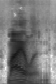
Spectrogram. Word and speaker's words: Milan: called milin Ohio and milin is spelled like Milan Italy but it's called milin if you drove through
